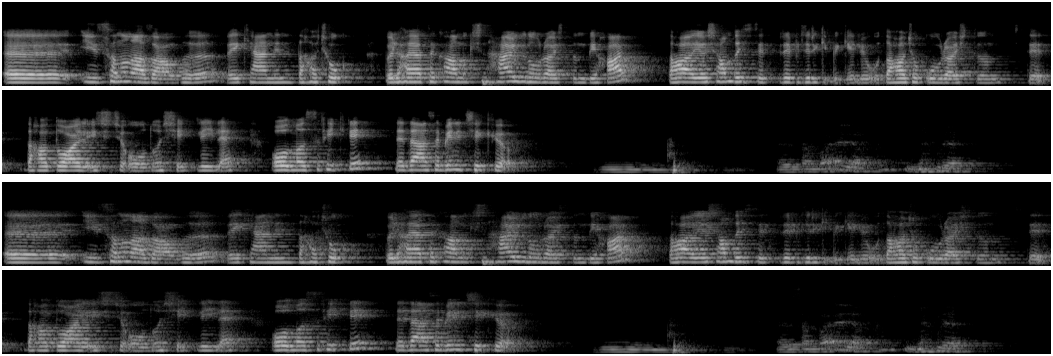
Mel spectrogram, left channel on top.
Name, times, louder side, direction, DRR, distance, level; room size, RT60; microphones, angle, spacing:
voice 1, 0.0-3.4 3.8-6.2 6.7-10.0 10.3-10.4 10.7-12.8 13.2-14.1 14.4-15.6, left 4 dB, 45° left, 6 dB, 0.6 m, -25 dB
voice 2, 16.4-17.4 17.7-17.8 18.2-20.0, equal, 50° right, 0 dB, 1.7 m, -42 dB
9.3 x 7.3 x 2.7 m, 0.94 s
head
